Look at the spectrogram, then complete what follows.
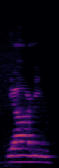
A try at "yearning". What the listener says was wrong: Yearning. Yearning. A little bit more, yearning. You're saying a little bit more yarn. We don't need an R in there. Just forget the R exists.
